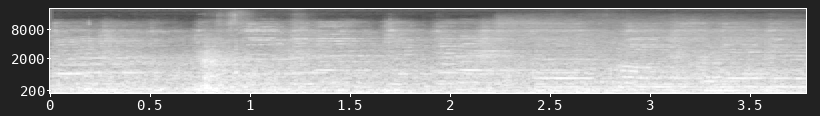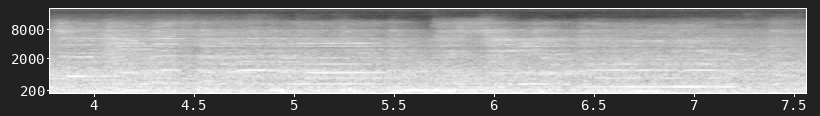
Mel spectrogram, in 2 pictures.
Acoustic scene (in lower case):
cafe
